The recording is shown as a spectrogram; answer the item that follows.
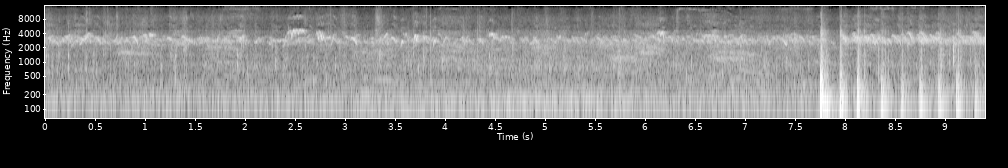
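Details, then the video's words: Baby chickens peeping in a dense, continuous chorus of high, quick chirps from many chicks, with a run of sharp tapping knocks near the end. "Baby Chicks Chirping Sounds"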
